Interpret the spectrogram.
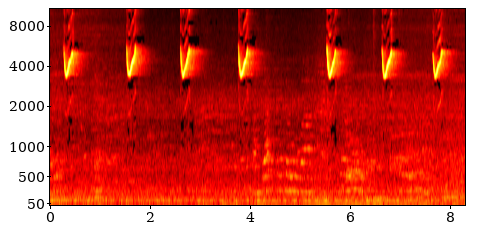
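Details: Hill prinia learning to sing, repeating a loud, sharp, upward-sweeping chip roughly once a second, seven times, in quiet surroundings with faint background murmur.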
